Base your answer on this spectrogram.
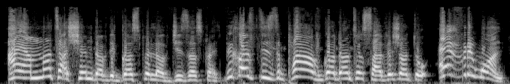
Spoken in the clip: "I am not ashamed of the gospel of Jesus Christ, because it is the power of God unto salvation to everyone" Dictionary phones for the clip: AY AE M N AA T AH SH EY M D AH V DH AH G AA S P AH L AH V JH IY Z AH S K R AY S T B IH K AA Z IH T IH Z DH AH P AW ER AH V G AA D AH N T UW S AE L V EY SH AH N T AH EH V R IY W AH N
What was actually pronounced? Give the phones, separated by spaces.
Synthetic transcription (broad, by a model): AY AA M N AA T AH SH EY M D AH V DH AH G AA S P AH L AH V JH IY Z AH S K R AY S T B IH K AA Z IH T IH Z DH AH P AW ER AH V G AA D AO N T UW S AE L V EY SH AH N T AH EH V R IY W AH N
